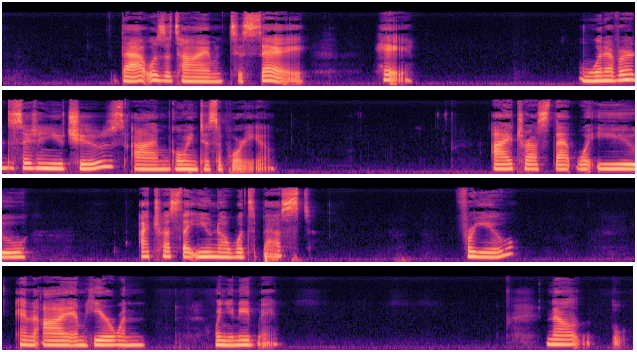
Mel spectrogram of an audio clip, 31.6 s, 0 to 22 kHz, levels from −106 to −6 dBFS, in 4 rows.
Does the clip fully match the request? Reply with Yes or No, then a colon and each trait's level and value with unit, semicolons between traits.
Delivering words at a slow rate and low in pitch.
No: slow, 75 wpm; medium, 170 Hz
